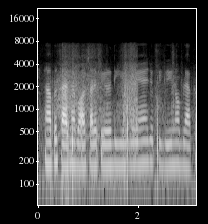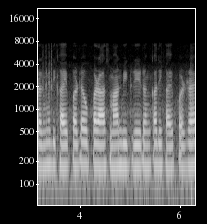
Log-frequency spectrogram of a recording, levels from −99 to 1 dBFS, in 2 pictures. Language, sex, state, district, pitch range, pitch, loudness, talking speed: Hindi, female, Maharashtra, Aurangabad, 170-175 Hz, 170 Hz, -21 LUFS, 285 wpm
